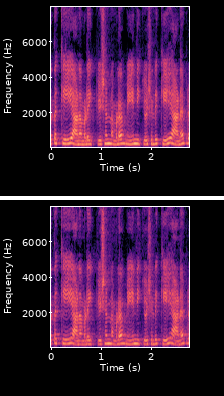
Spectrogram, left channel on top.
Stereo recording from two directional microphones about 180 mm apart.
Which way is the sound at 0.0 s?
35° left (ahead or behind).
